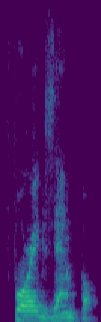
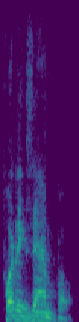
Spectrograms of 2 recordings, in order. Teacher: The R in for connects with the e sound in example. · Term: phonetic linking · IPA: /fə-reg-zæm-pəl/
